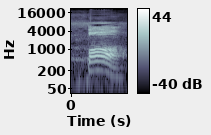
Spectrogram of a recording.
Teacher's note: Kalau huruf yang isti'la, pangkal lidah kita terangkat, itu menyebabkan dia tebal, sehingga bunyinya O.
